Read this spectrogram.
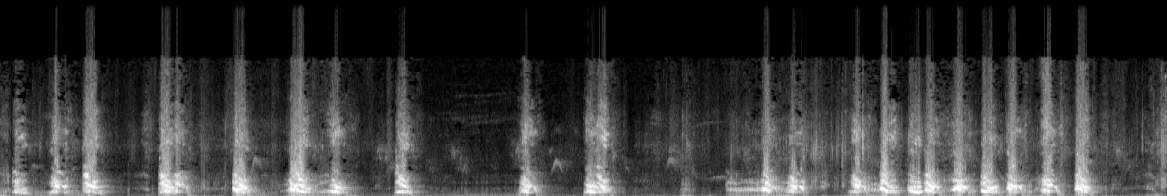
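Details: Twelve-week-old Cane Corso cross Mastiff puppies barking in short sharp bursts, irregular clusters of yips and barks with brief pauses, louder flurry of rapid barks near the end; a person speaks briefly.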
